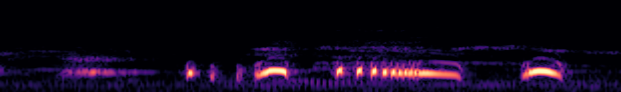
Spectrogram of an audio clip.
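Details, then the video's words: Spotted dove cooing: a soft murmured note, short clipped stutters, a loud arched coo, a rapid rolling run that drawls downward, then a strong rounded final coo. "cu gáy"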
